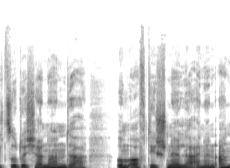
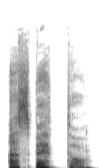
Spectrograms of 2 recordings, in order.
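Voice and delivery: put-on Italian girl voice; 8 semitones higher than usual. A narrator's reading. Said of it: "sagte sie".

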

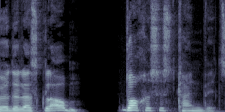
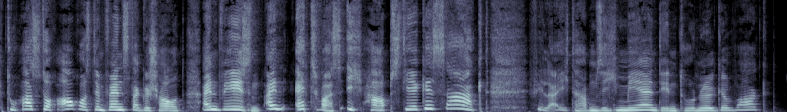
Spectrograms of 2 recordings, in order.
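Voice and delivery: loud, fast, higher pleading; loud insistence; 7 semitones higher, 7 dB louder than usual. Acted. Katrina insisting loudly to Misses Crabone. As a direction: push hard so she finally believes you. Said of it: "sagte sie laut".

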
